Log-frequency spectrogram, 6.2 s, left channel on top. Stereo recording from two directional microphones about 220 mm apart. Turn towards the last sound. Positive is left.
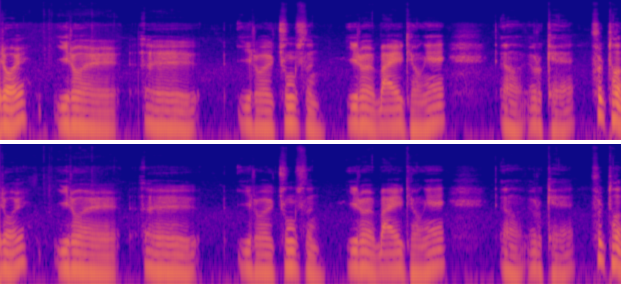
turn(degrees=-10)  # may be behind; listen again after turning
